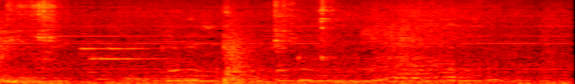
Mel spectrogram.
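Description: A few light clinks of a small metal spoon against a water cup as water is taken for ācamana, the ritual sipping of water for purification.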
